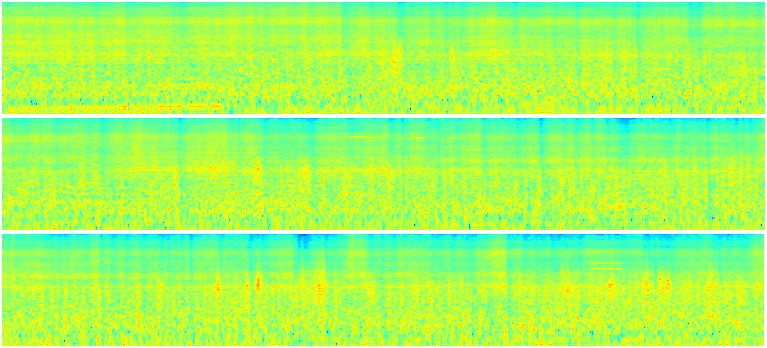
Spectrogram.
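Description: Steady wind rushing over the microphone of a camera on a moving motorcycle, over the low rumble of road and traffic noise.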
